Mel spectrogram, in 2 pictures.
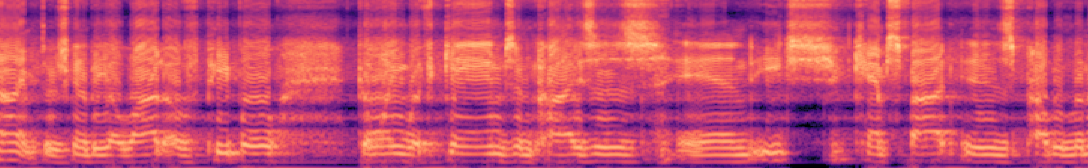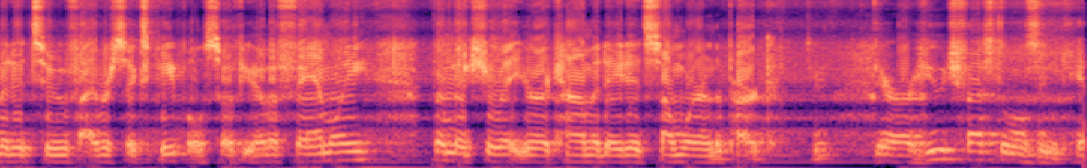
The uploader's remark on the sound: APOLOGIES FOR THE SOUND QUALITY-TECHNICAL DIFFICULTIES BEING WORKED ON.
